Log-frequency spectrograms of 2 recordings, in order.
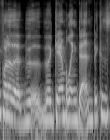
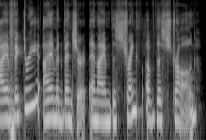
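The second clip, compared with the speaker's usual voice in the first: plain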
